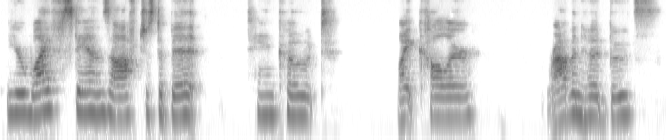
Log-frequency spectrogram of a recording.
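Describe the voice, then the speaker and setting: A woman playing an earnest, determined helper of a fugitive in a reader's theater play, speaking in an insistent, deliberate way. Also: mid-range voice, flat delivery, fairly bright tone. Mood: tender. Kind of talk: reader's theater stage acting.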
